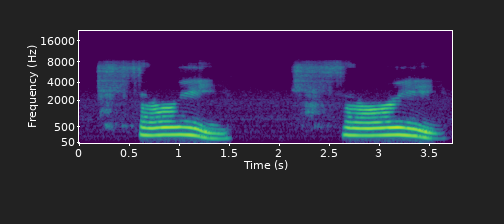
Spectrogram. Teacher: I start with my tongue between my teeth and then my tongue just moves back into the r position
